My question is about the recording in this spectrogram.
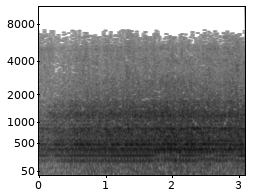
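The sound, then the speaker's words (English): The engine of a black Buick sedan carrying fleeing convicts hums steadily as it drives along the road to Tunica, a continuous mid-pitched drone with a faint rumble, unbroken, with no voices. “are now fleeing in black Buick sedan along road to Tunica.”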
